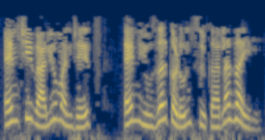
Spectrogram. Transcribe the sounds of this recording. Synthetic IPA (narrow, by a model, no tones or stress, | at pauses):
ẽɲt͡ɕiːʋæljuːm̤əɳd͡zet͡s | enjud͡zəɾkəɽuːnsʋikaɾlad͡zaiːl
